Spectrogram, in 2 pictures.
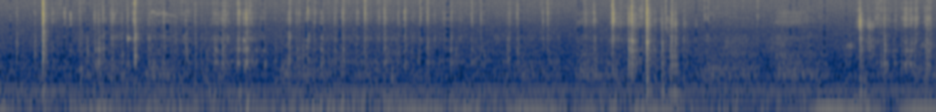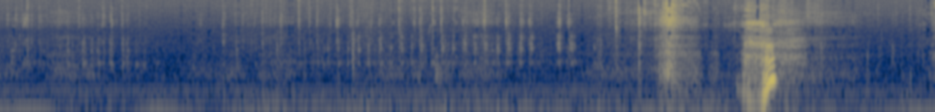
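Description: Small plastic model parts being handled and screwed together with a small screwdriver: faint scattered clicks, taps and scratching. Near the end, a much louder sound with a steeply falling pitch.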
